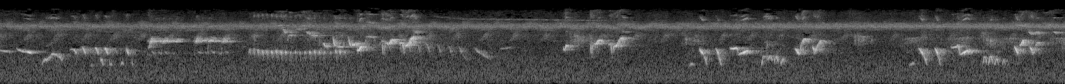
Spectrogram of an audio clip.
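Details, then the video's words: Forest-living young white-rumped shama delivering a long, varied song of fluty whistles, trills and sharp down-slurred notes in bursts, with a persistent high insect drone underneath. "Kicau murai muda hutan"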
